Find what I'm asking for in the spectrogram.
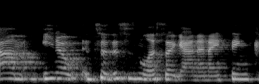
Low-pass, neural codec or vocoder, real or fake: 7.2 kHz; none; real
